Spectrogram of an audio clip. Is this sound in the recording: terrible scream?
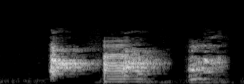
no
